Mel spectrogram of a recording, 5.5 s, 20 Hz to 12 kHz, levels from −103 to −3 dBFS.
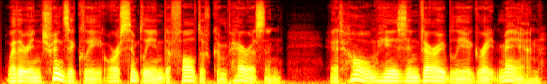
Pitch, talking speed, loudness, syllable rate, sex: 95 Hz, 175 wpm, -18 LUFS, 5.9 syllables/s, male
